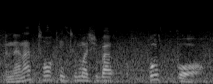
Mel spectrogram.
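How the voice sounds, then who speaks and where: A man giving an informal explanatory talk as a guide, speaking emphatically in halting phrases. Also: fairly high pitch, sing-song, noisy background. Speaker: tour guide or lecturer. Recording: muffled location sound under music. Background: music.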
